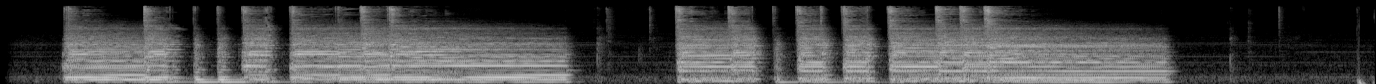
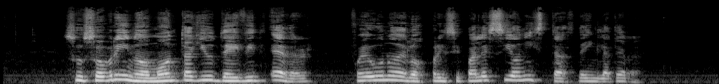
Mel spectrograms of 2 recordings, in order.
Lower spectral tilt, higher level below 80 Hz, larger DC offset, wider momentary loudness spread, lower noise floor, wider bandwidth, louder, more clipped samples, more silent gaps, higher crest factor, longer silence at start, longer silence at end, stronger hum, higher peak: second, -4 dB/octave vs -5.5 dB/octave; about the same, -50 dBFS vs -52 dBFS; neither; second, 7 LU vs 12 LU; second, -48 dBFS vs -56 dBFS; first, 17 kHz vs 15 kHz; about the same, -16 LUFS vs -17 LUFS; neither; neither; about the same, 18 dB vs 16 dB; about the same, 0.6 s vs 0.65 s; second, 0.1 s vs 0.8 s; neither; about the same, 0 dBFS vs -2 dBFS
